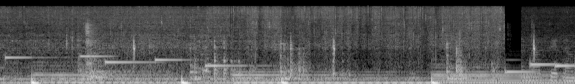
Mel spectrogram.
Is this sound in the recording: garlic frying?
yes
